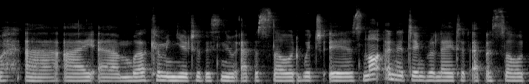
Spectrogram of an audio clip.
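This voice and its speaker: Young woman podcast host from Germany, slightly hoarse with a cold, relaxed and chatty, somewhat low-pitched. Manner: chatty, many fillers. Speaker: podcast host and yarn dyer. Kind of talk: casual podcast chat. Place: small studio.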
